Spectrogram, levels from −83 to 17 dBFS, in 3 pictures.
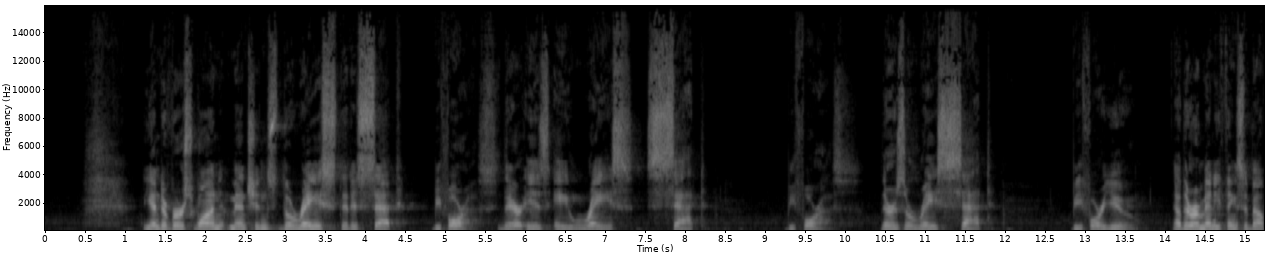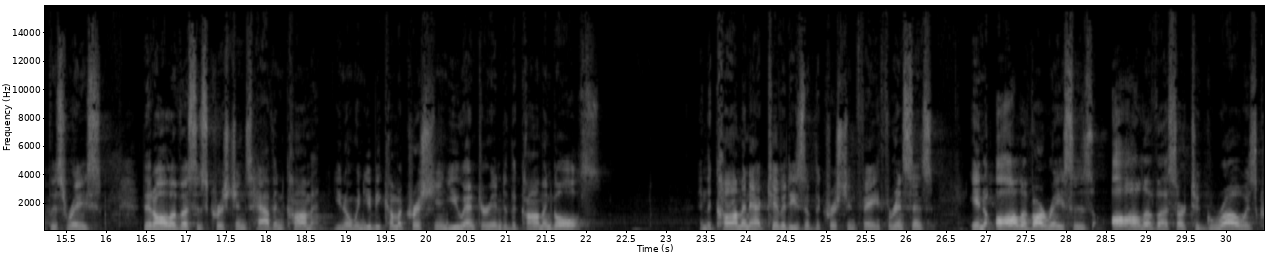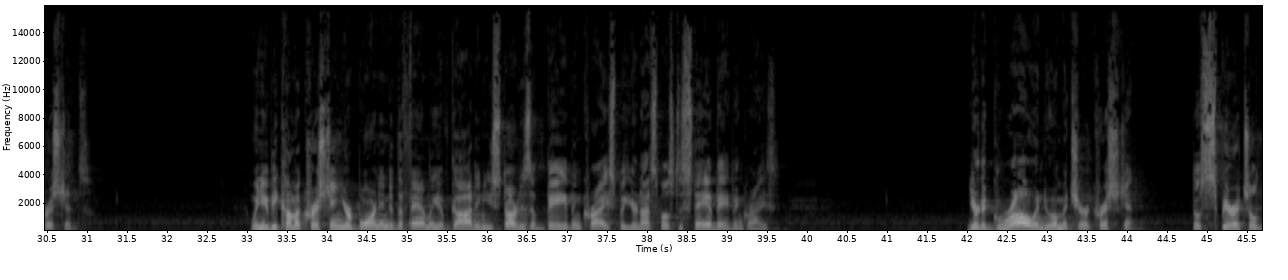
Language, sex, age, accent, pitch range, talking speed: English, male, 50-69, American, 115-150 Hz, 155 wpm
